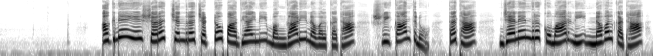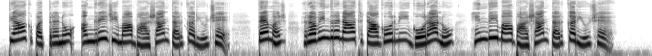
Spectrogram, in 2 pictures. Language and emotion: Gujarati, neutral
